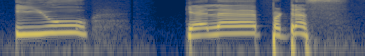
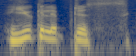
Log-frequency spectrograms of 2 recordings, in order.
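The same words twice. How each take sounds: First: ईयू कैलेपटस sounded out in slow, high chunks, ee-yoo kai-le-pa-tas; slow, higher-pitched wrong reading of ईयू कैलेपटस; beginner's misreading. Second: यूकेलिप्टस as one word, starting yoo; teacher's model यूकेलिप्टस with a yoo start; correct pronunciation. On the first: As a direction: read ईयू कैलेपटस like a new learner, letter by letter. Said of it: "नया बच्चा तो ऐसे ही पढ़ेगा". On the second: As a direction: say यूकेलिप्टस smoothly, lower, yoo-ka-lip-tus. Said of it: "लेकिन है क्या?". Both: Shown as a demonstration.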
